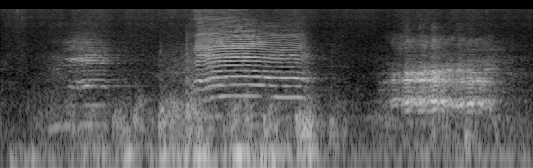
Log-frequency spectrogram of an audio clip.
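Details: Farm sheep calling while waiting to be fed during lambing season chores; three bleats, the middle one loud and wavering with rich harmonics, flanked by softer calls, over low rumbling background noise.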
